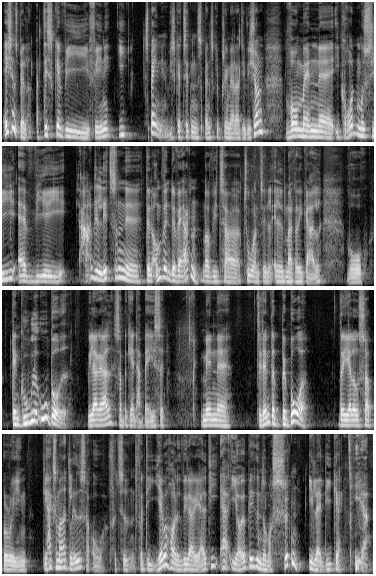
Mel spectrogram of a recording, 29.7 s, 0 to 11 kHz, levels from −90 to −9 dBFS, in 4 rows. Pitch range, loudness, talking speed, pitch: 110-160 Hz, -19 LUFS, 165 wpm, 125 Hz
